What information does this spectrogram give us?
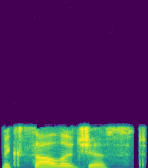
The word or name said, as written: mixologist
